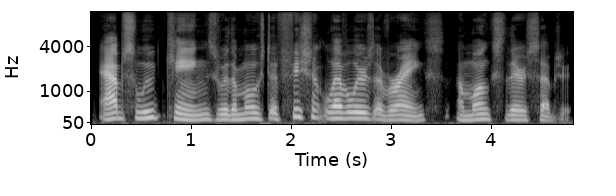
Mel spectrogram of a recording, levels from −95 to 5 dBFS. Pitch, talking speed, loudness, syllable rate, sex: 160 Hz, 150 wpm, -23 LUFS, 4.8 syllables/s, male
